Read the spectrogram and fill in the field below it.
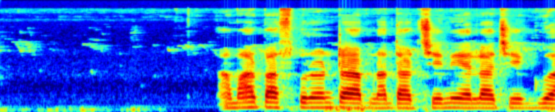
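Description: A glass lid clinks onto a pan.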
